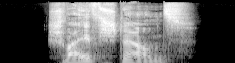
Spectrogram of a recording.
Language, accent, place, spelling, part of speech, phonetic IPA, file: German, Germany, Berlin, Schweifsterns, noun, [ˈʃvaɪ̯fˌʃtɛʁns], De-Schweifsterns.ogg
- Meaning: genitive singular of Schweifstern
